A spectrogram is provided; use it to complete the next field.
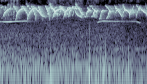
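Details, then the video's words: Oriental white-eyes in the ngeriwik singing style, used as a lure and contest simulation: dense, rapid high chattering trills run together without pause, with a thin steady whistle held underneath. "TERAPI PLECI NGERIWIK , PANCINGAN PLECI NGALAS"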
